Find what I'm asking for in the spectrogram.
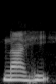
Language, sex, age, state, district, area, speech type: Marathi, female, 30-45, Maharashtra, Buldhana, rural, read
